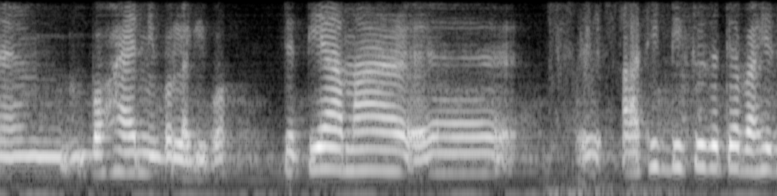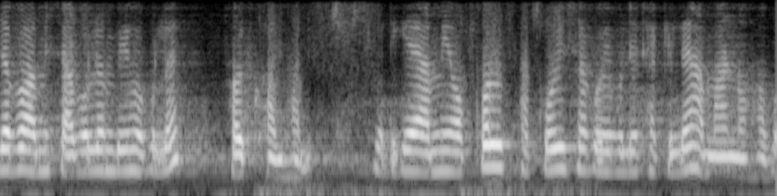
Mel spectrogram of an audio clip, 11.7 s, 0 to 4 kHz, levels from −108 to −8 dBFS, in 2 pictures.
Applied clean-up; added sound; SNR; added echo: neural separator model SepFormer DNS4.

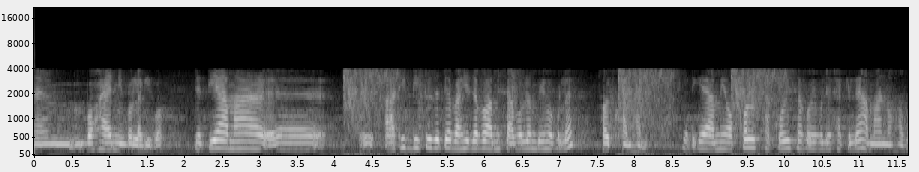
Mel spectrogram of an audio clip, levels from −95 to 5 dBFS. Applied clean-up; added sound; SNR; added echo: none; Tearing; 16 dB; reverberation time 2.4 s.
